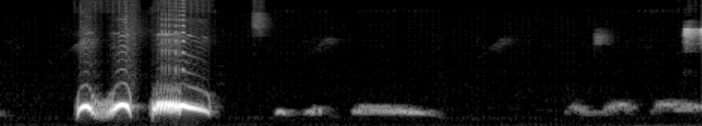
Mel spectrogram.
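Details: Spotted dove decoy call for luring: loud, close, arched double coo and a strong drawn-out note, then quieter short coos and a long soft croon, ending with faint wavering coos.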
